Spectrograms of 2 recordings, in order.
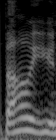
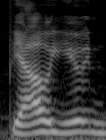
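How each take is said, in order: First: The first syllable has no glide: 'bao'. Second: The first syllable has a 'y' glide: 'biao'. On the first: The speaker calls it right. "his name is Bao Yu" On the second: The speaker calls it wrong. "not Biao Yu. Why did I say it like that?"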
